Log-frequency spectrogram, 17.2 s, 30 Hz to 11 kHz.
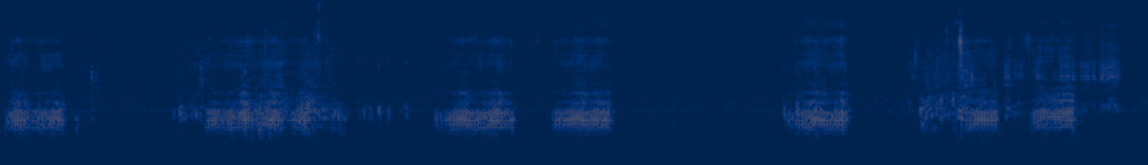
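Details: A sleeping 7-month-old Rottweiler snores in rough, rumbling breaths with quiet pauses between them, apparently dreaming and running in his sleep.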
